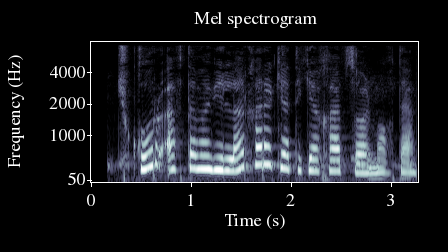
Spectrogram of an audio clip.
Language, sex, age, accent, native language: Uzbek, female, 18-24, Toshkent shahri, Uzbek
